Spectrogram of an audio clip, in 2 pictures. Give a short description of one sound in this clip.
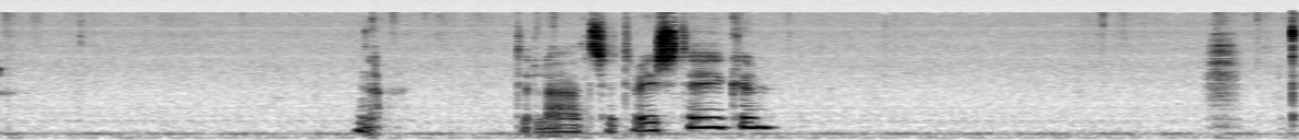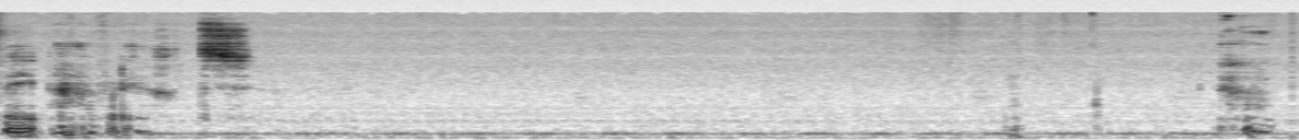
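A crochet hook softly rustles and ticks through yarn.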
